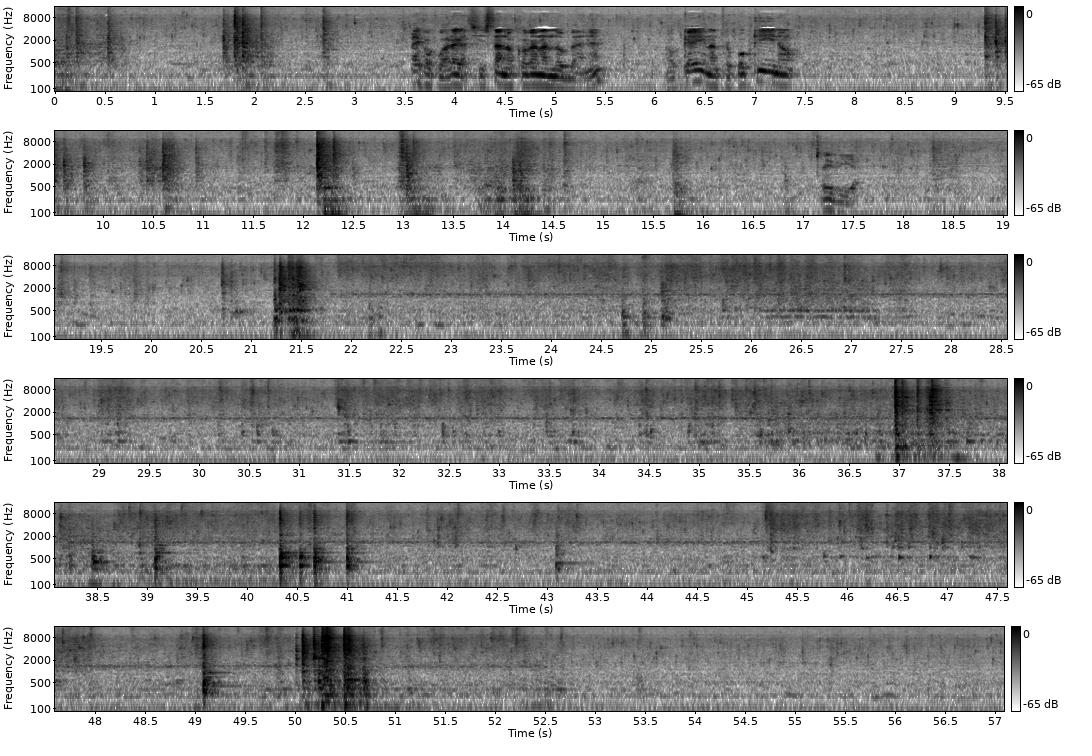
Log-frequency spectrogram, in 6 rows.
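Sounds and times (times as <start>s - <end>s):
food frying in hot oil: 0.0s - 57.0s
dishes and pans clattering: 1.6s - 2.9s, 9.2s - 14.8s, 20.7s - 22.4s, 36.7s - 39.4s, 40.3s - 41.3s, 48.9s - 50.9s.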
